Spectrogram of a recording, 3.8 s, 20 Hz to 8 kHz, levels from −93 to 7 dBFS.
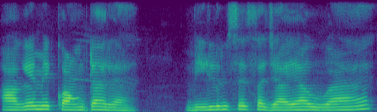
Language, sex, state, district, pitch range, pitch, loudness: Hindi, female, Jharkhand, Garhwa, 195-225 Hz, 205 Hz, -17 LUFS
